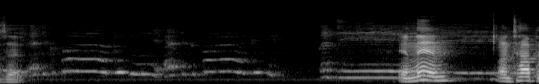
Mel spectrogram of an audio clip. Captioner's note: baby mumbling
